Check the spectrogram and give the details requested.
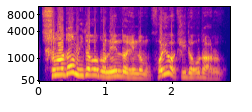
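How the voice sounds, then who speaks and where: A man voicing a rural boy who speaks in an Aomori dialect, telling his story slowly and earnestly. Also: sits high, sing-song, dark tone, dull audio, pitched above the performer's own voice. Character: rural boy transfer student, plain-spoken.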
